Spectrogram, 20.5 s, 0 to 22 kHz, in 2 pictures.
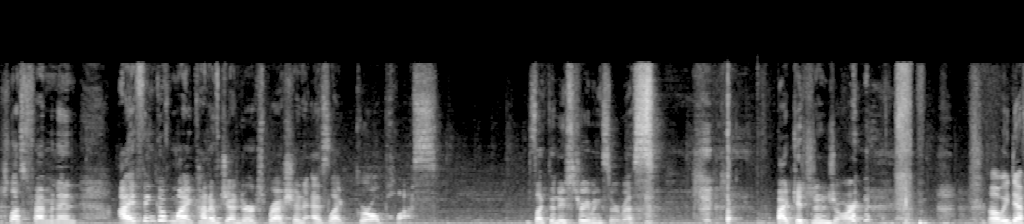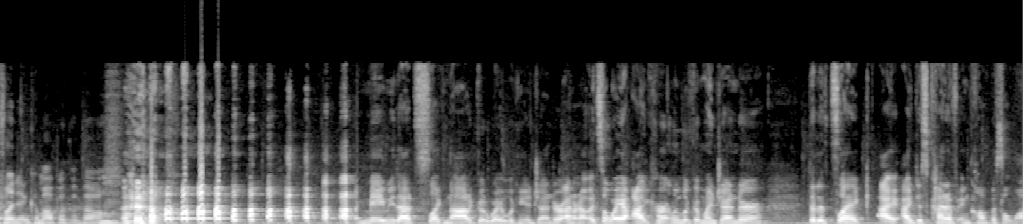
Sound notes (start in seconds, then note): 8.6 both laugh; 11.3 laughs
